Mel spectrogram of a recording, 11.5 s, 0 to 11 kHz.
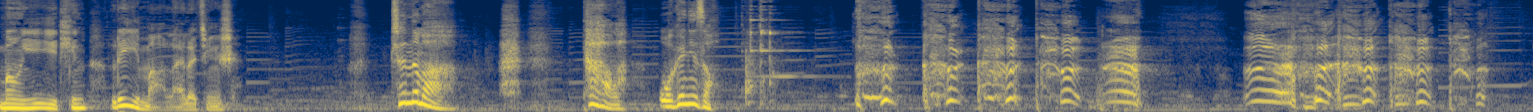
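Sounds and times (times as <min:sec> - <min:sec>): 
speech: 0:00.0 - 0:01.9, 0:02.6 - 0:05.6
person coughing violently at a nearby table: 0:06.4 - 0:08.7, 0:09.4 - 0:11.2.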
